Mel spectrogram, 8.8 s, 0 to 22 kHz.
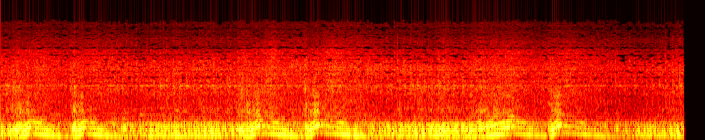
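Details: Kawasaki ZRX400 after carburetor cleaning: even idle broken by repeated quick throttle blips, revs rising and falling cleanly about every second; carb responds crisply, engine healthy.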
